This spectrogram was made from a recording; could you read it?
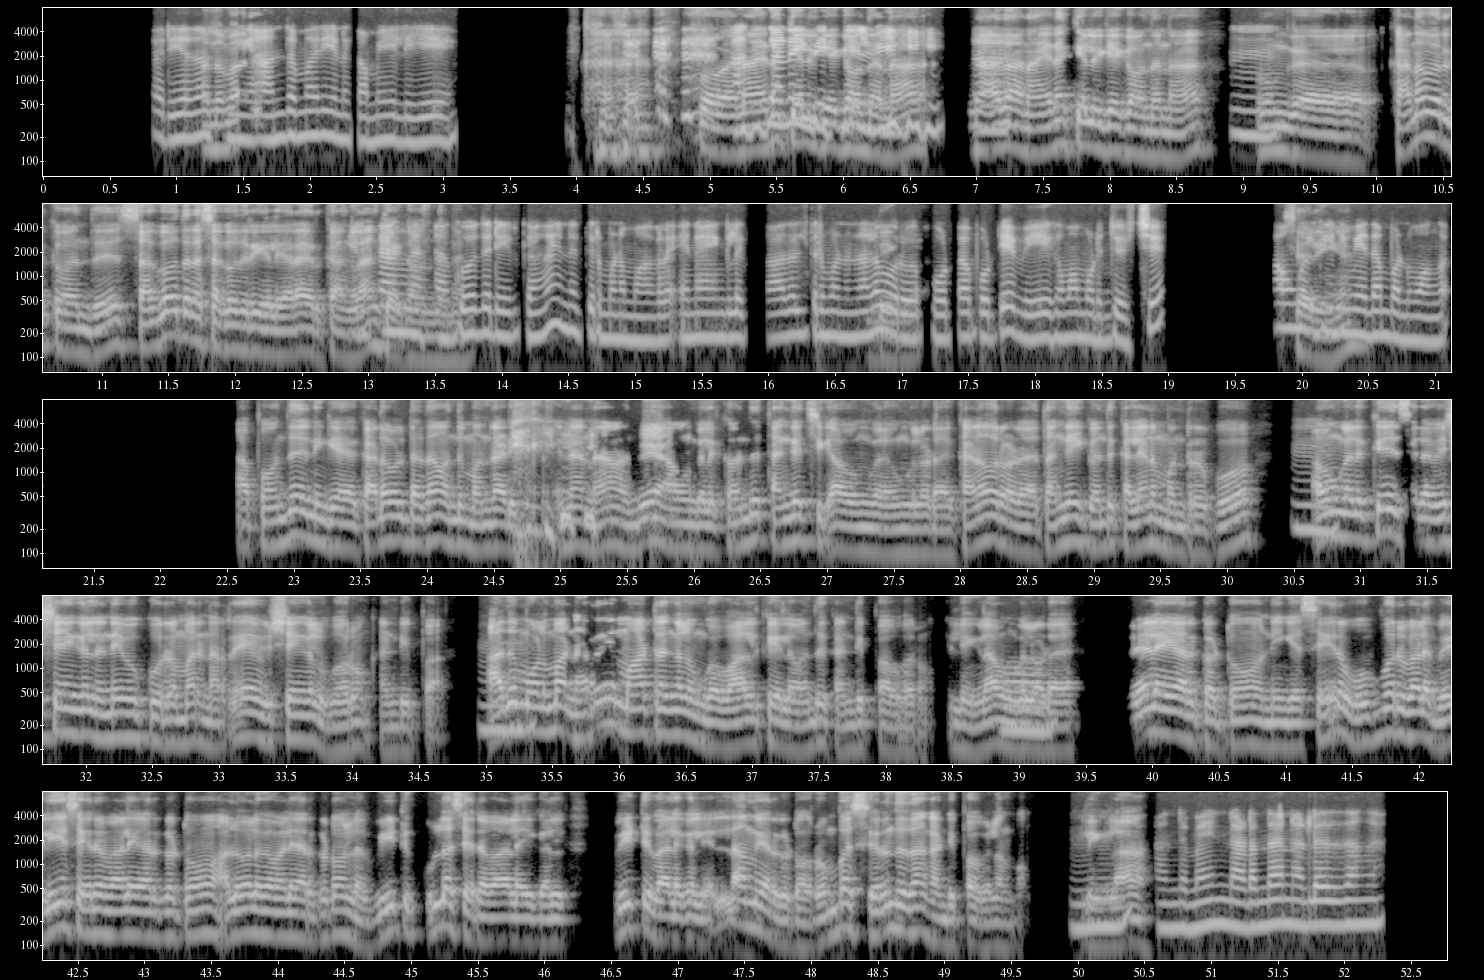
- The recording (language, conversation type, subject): Tamil, podcast, வேலை இடத்தில் நீங்கள் பெற்ற பாத்திரம், வீட்டில் நீங்கள் நடந்துகொள்ளும் விதத்தை எப்படி மாற்றுகிறது?
- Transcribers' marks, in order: laugh; laugh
